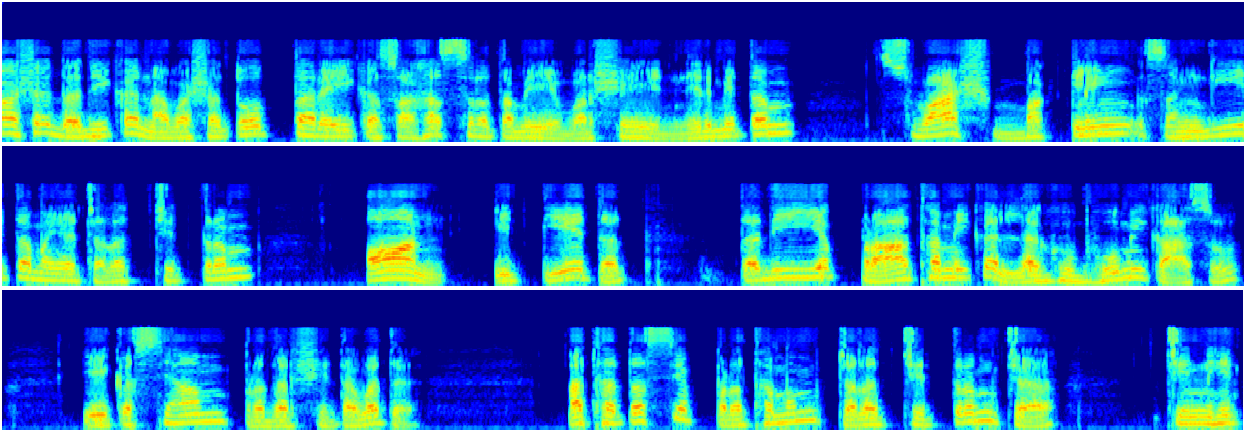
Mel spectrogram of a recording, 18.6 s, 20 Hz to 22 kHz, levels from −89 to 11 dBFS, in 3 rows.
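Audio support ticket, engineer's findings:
Grainy, rough texture across the speech for the whole clip; band-limited, nothing above 8.2 kHz. Likely Opus compression in CELT mode: starved bands refilled by folding or noise instead of left empty. Heavy damage fits roughly 12 kbps. Less swirl than MP3, few spectral holes.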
